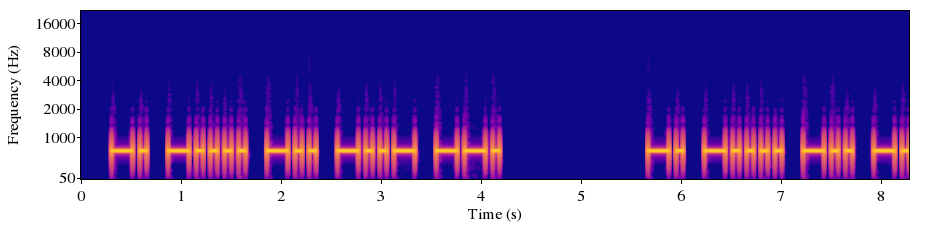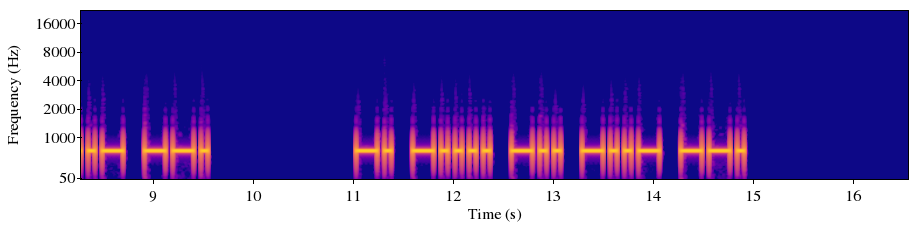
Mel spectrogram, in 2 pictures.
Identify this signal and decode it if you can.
Morse code, heard as a keyed tone, about 17 wpm, 700 Hz. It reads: N6DXG N6DXG N6DXG
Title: USA Call Signs - 5 Characters - Repeated 3x - 17wpm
